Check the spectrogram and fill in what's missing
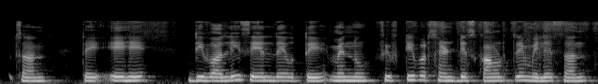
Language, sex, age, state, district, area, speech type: Punjabi, male, 18-30, Punjab, Patiala, urban, spontaneous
